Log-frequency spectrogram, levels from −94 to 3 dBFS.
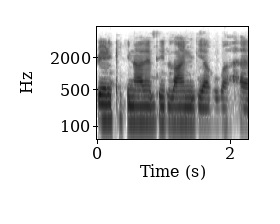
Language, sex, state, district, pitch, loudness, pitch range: Hindi, male, Bihar, Jahanabad, 120 Hz, -17 LUFS, 115-120 Hz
